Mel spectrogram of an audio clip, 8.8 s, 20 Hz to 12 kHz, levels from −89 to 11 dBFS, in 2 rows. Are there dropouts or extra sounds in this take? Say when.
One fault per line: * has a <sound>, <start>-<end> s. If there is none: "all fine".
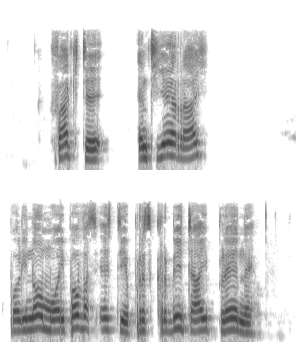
all fine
